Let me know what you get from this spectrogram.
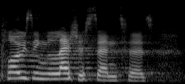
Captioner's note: none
